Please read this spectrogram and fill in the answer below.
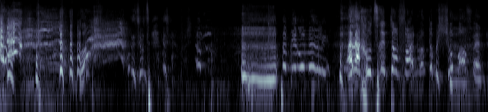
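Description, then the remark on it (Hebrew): A voice imitates screeching monkeys with a burst of loud, high, harmonic shrieks and hoots, broken by short pauses, energetic throughout. “תקשיב, צרחות של קופים.”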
